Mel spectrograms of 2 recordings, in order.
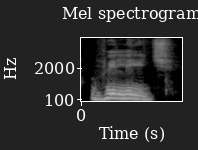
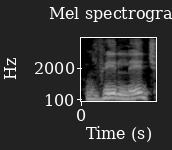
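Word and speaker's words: village: এই এর উচ্চারণ হতে পারে বাংলা রসয় এর মত। রসই এর মত। For example ভিলেজ। এটা ভিলেজ নয়।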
